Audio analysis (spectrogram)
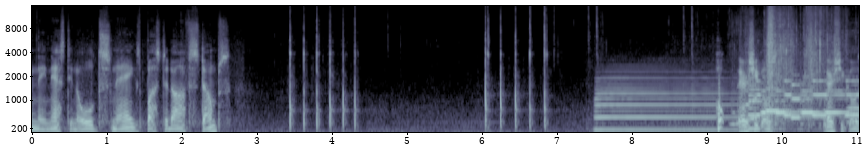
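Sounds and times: stick rapping on tree trunk: 3.4 - 4.4, 6.0 - 7.0.

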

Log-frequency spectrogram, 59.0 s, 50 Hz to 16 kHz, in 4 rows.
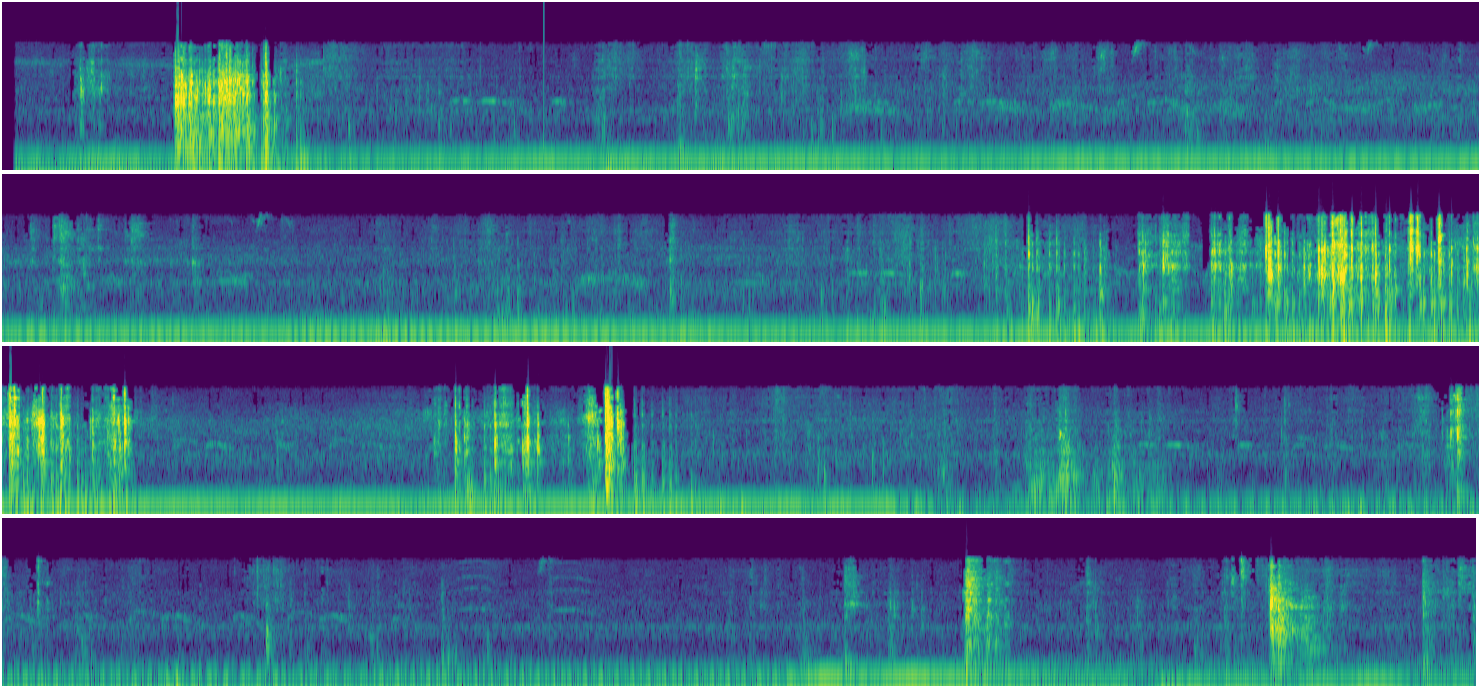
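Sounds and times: steady low rumble: 0.1 - 59.0
rustling: 0.2 - 59.0.

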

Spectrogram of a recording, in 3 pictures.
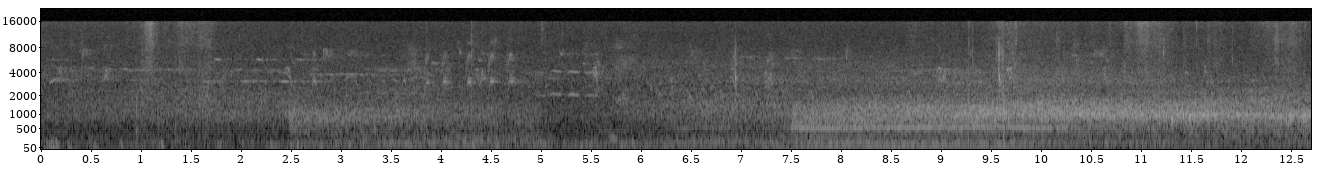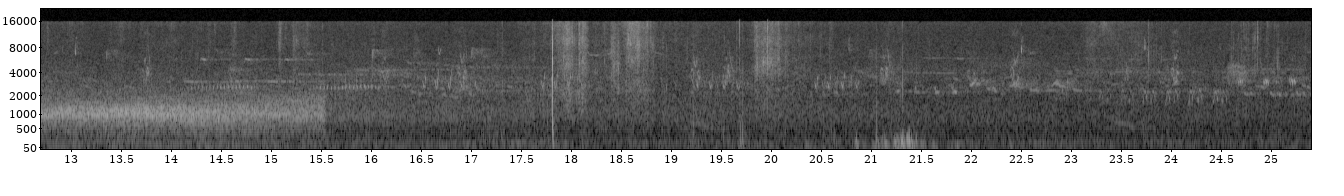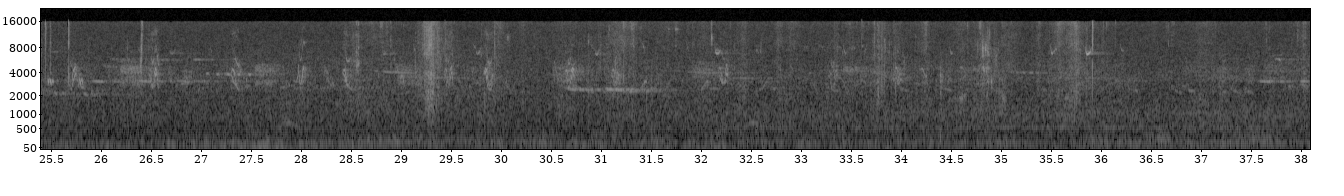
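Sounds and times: bird chirps: 1.0 - 16.9
low rumble: 5.8 - 15.6.

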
